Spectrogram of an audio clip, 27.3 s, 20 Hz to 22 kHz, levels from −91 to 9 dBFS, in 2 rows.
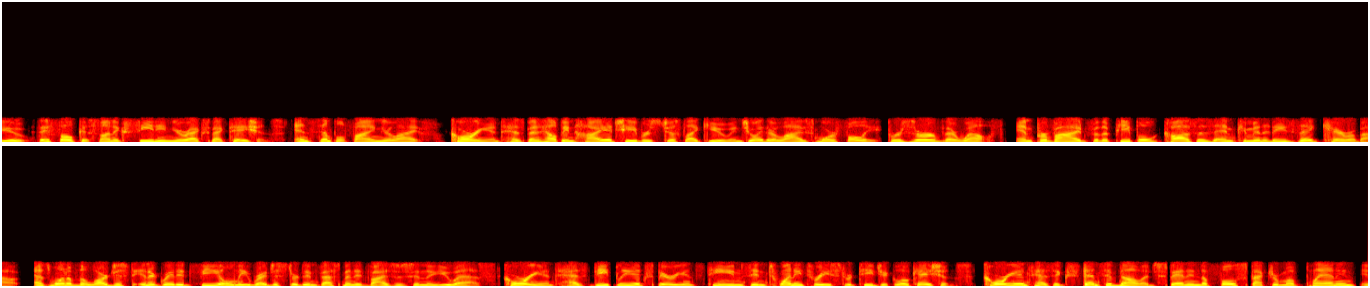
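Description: Bluetooth CVSD headset codec damage runs through the whole clip. The speech is squeezed into a band of roughly 150 Hz to 3.4 kHz, which fits a 64 kbps CVSD link: one bit per sample nudging the waveform up or down with an adapting step. Loud bright passages outrun that step and distort, s sounds come out scratchy, and a grainy hiss sits under the speech.

Bluetooth headset packet repeated at 15.99 s: about 7.5 ms of audio went missing, consistent with two lost packets, and the old packet's bits were decoded again in their place. Over this short run the repeat every 3.75 ms gives a buzz near 267 Hz until good packets return.

Bluetooth headset packet repeated again from 24.49 to 24.52 s, covering about 11.2 ms, which points to three lost packets. The same stale packet replays at a 3.75 ms spacing, leaving a buzz near 267 Hz until good packets return.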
